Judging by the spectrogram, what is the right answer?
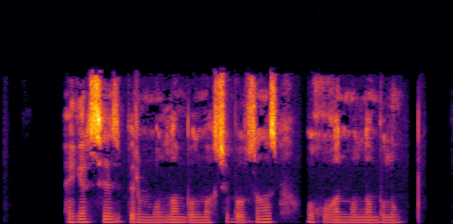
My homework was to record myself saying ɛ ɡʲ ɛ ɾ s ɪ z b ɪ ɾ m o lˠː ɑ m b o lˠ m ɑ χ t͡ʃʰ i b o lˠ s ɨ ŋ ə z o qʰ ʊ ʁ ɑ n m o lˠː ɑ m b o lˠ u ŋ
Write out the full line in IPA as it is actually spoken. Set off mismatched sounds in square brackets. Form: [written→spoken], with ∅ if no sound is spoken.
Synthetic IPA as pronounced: ɛ ɡʲ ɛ ɾ s ɪ z b ɪ ɾ m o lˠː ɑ m b o lˠ m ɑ χ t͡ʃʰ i b o lˠ s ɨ ŋ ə z o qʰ ʊ ʁ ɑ n m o lˠː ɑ m b o lˠ u ŋ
